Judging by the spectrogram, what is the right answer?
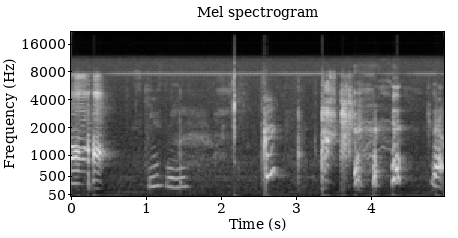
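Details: Short sudden hiccup gulps from a mother, interspersed with her baby son's giggles and soft talk.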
